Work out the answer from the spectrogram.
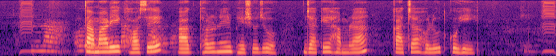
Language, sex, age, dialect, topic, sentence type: Bengali, female, 25-30, Rajbangshi, agriculture, statement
